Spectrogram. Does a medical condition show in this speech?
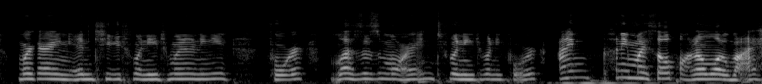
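Yes: cerebral palsy, spastic.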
